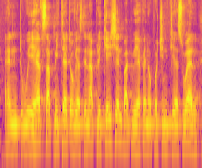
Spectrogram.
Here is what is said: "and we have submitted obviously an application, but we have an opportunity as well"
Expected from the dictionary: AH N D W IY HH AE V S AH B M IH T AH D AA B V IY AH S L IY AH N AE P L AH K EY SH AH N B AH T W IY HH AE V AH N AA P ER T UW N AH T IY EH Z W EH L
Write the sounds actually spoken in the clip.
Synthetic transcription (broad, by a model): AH N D W IY HH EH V S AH B M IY T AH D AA V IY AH S L IY AH N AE P L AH K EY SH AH N B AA T W IY HH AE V AH N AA P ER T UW N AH T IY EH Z W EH L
